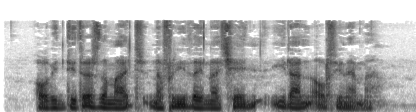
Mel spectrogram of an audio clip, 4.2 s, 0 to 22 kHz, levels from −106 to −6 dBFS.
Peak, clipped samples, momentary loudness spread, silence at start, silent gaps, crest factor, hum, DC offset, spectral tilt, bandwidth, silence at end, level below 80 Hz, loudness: -2 dBFS; under 0.1%; 7 LU; 0.35 s; none; 18 dB; none; under 0.1%; -5.5 dB/octave; 11.5 kHz; 0.35 s; -44 dBFS; -21 LUFS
